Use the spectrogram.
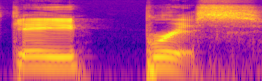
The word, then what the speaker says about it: Gabrus: whatever your name is is gabris and then in parentheses it's gay briss yes that's a that's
